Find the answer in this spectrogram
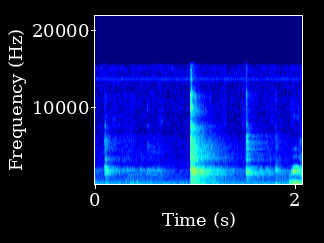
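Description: A sharp click about a second in, then a fainter click about half a second later, over quiet room noise.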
